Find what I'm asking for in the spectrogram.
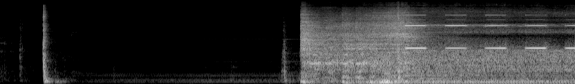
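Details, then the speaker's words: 2008 Mercedes ML320 diesel, 185,000 miles, heavy vibration blamed on collapsed motor mounts, after mount replacement. Starter whirs, engine fires cleanly and settles to a smooth even idle with no shaking, chime beeping; vibration 100% gone, normal start and idle. "wow what a difference I hope the camera picked up the uh vibration from before because it's 100% gone now"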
